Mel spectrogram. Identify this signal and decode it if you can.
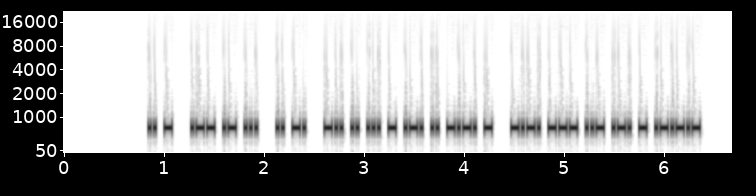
Morse code, heard as a keyed tone, about 46 wpm, 700 Hz. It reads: IT WAS IN DISTRICT COURT.
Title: Sentences from Top 1600 Words 45wpm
